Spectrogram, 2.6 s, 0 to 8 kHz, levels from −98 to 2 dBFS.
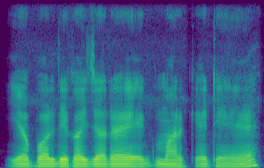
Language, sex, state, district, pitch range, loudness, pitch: Hindi, male, Tripura, West Tripura, 105-110 Hz, -17 LUFS, 105 Hz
